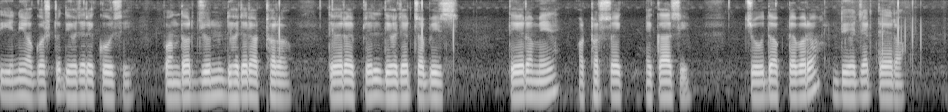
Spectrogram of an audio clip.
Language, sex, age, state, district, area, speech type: Odia, male, 18-30, Odisha, Kendujhar, urban, spontaneous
